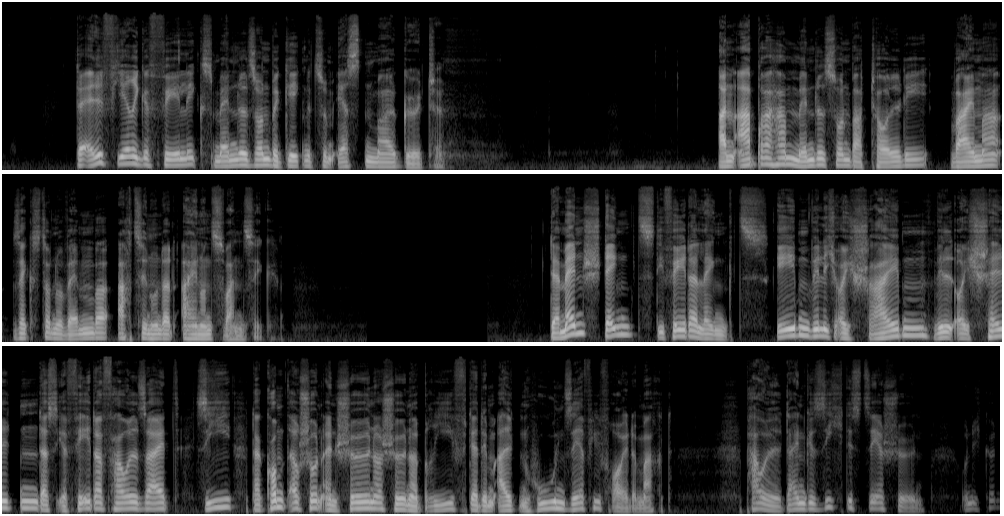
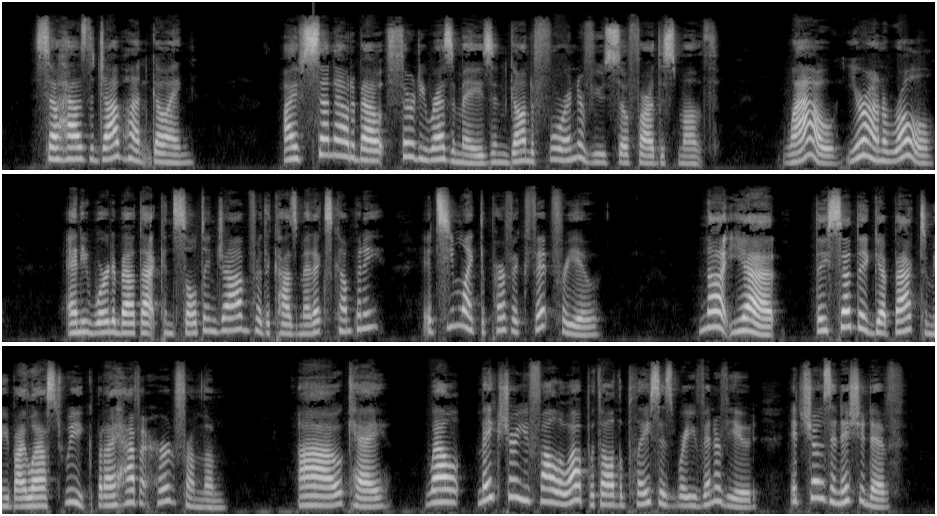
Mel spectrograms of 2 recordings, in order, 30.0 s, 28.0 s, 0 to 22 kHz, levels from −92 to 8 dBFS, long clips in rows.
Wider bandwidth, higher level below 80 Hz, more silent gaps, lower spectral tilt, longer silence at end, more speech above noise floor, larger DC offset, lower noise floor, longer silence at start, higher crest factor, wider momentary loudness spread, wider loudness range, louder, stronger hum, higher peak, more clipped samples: about the same, 16 kHz vs 16 kHz; about the same, -60 dBFS vs -64 dBFS; first, 13.65-14.85 s vs none; first, -6 dB/octave vs -2 dB/octave; about the same, 0.25 s vs 0.35 s; about the same, 49 dB vs 52 dB; neither; first, -77 dBFS vs -72 dBFS; first, 0.75 s vs 0.35 s; about the same, 24 dB vs 22 dB; about the same, 10 LU vs 12 LU; first, 9 LU vs 4 LU; second, -28 LUFS vs -20 LUFS; neither; second, -4 dBFS vs 0 dBFS; neither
